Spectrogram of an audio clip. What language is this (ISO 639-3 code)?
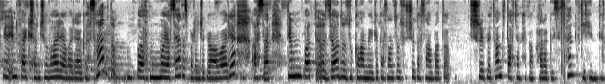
kas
